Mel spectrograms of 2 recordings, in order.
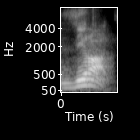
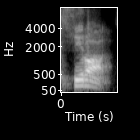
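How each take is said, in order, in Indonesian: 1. Kata ini diawali dengan bunyi z. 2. Kata ini diawali dengan bunyi s emfatik. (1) "Dan juga zai" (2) "tapi dia dia tukar dengan sad"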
